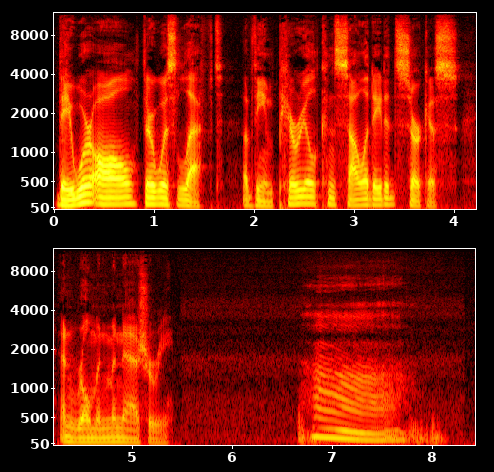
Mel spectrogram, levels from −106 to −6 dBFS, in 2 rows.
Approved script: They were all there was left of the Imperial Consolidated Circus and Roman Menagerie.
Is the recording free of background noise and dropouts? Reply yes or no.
no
